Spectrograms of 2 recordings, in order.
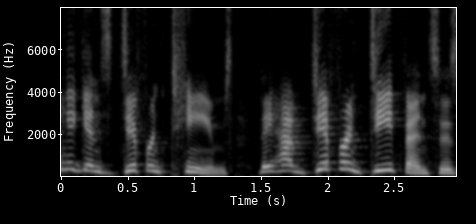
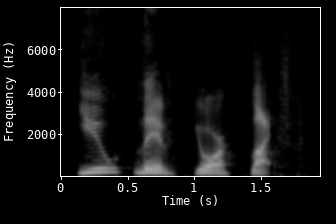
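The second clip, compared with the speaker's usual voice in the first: word-by-word YOU LIVE YOUR LIFE, lower; slow, emphatic; 5 semitones lower, slower than usual. Real, not acted. Repeats it slowly for emphasis.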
